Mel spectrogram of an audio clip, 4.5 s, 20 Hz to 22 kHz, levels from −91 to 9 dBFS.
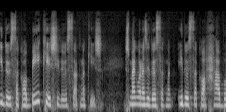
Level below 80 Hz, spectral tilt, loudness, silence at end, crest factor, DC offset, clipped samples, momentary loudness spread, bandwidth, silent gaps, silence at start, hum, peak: -54 dBFS; -3.5 dB/octave; -21 LUFS; 0 s; 18 dB; under 0.1%; under 0.1%; 8 LU; 15.5 kHz; none; 0 s; none; -4 dBFS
